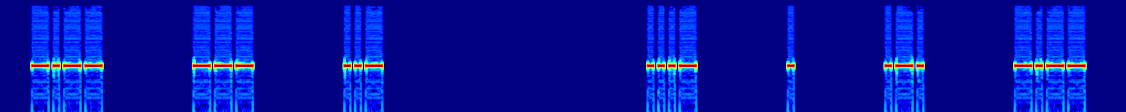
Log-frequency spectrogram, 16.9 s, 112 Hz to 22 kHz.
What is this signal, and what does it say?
Morse code, heard as a keyed tone, about 15 wpm, spaced as for 5 wpm, 1000 Hz. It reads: YOU VERY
